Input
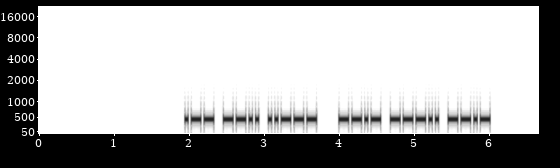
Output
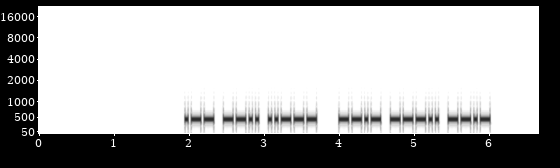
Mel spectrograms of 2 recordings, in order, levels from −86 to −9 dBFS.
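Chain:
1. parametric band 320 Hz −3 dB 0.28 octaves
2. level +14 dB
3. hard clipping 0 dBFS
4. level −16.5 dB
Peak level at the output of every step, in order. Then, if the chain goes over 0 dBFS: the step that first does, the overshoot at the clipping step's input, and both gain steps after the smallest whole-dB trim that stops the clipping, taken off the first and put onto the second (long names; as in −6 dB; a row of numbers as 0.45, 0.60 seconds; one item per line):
−16.5, −2.5, −2.5, −19.0 dBFS
no step passes full scale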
